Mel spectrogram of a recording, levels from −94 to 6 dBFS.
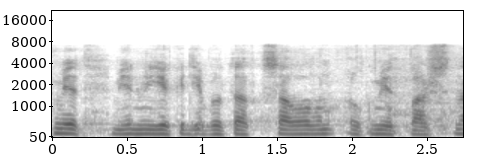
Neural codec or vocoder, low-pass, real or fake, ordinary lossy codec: vocoder, 44.1 kHz, 128 mel bands, Pupu-Vocoder; 7.2 kHz; fake; AAC, 48 kbps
